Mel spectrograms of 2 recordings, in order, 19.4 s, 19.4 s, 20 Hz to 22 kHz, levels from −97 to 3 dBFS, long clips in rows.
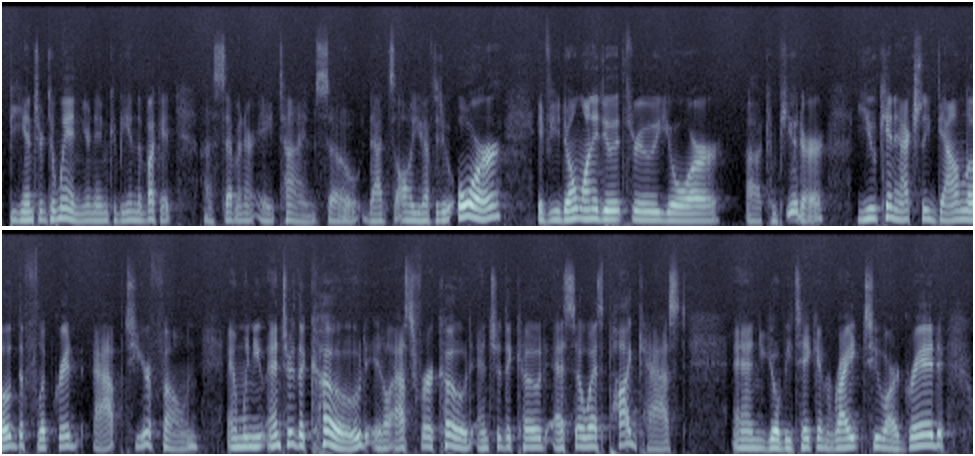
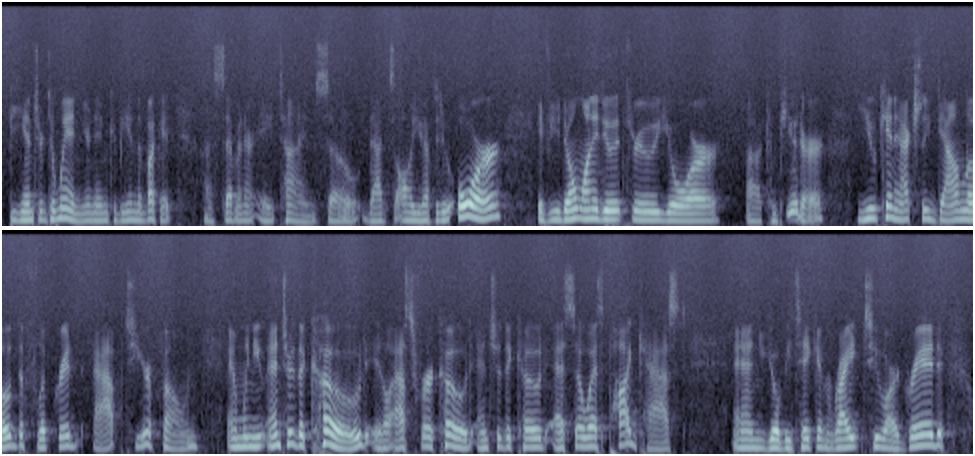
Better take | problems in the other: first | hiss; loud; throughout; 10 dB below the speech; faint in the first

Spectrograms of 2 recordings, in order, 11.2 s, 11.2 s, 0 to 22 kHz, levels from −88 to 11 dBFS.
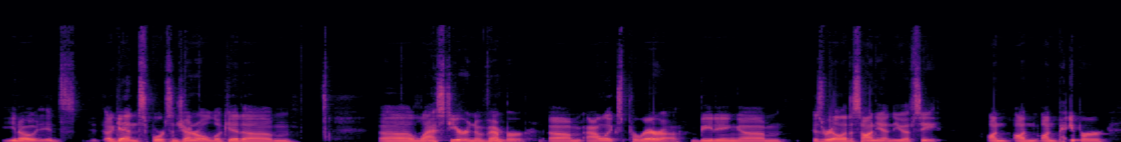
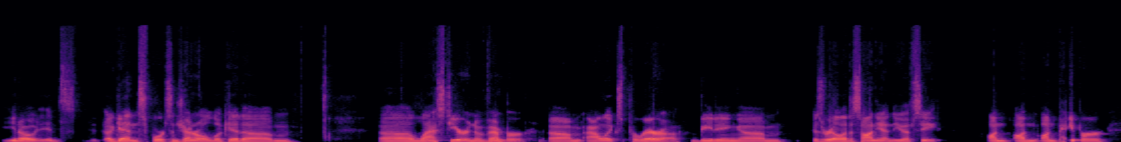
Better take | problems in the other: first | garbled, watery; slightly; nothing above 18 kHz

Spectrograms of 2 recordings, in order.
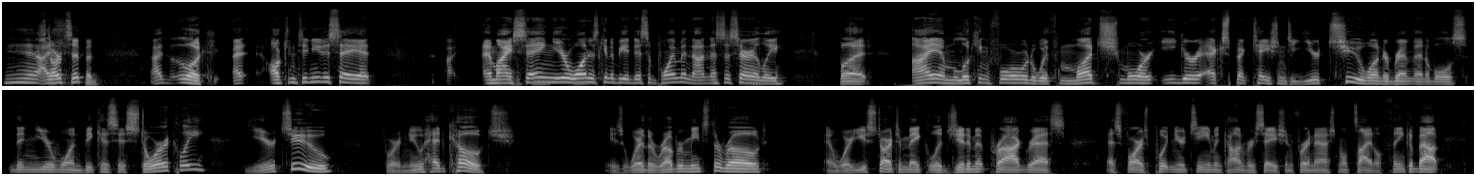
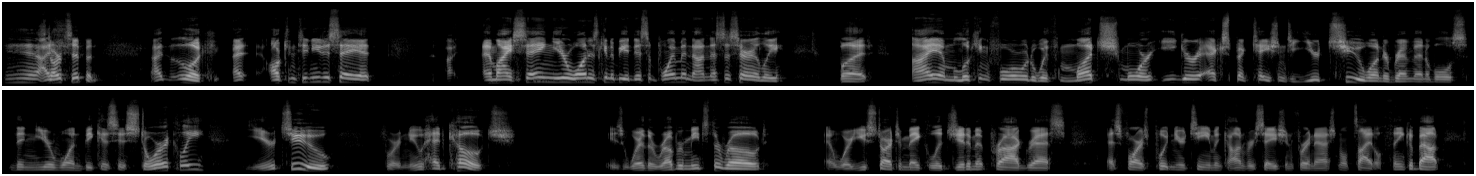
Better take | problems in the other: first | thin; very slightly; fading below 300 Hz

